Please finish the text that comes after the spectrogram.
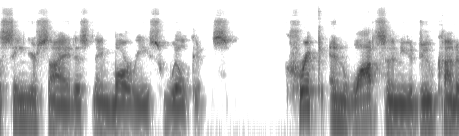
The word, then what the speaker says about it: Crick: the left british scientist francis crick which rhymes with prick and did i say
